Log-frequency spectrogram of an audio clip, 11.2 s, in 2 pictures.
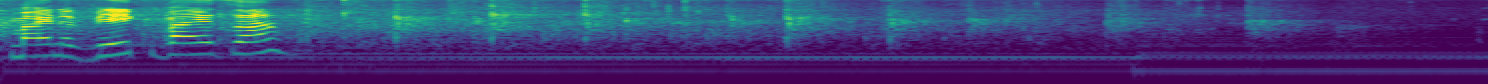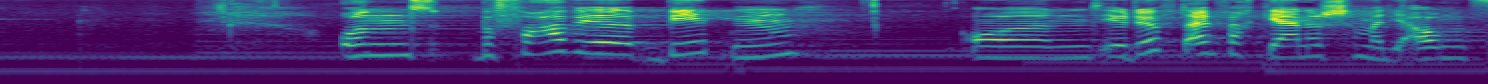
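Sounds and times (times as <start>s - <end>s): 
speech: 0.0s - 1.2s, 6.9s - 11.1s
audience applause: 0.0s - 5.2s.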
